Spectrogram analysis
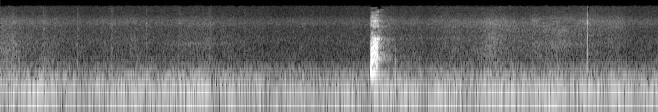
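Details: A dog's first hiccups: one sharp, abrupt hiccup sound, followed later by a much fainter click, over quiet room noise.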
